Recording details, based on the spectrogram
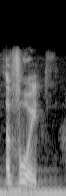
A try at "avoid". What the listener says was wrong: Okay, now pronounce that D instead of avoid. Okay, your tongue needs to come up to the top of your mouth so you can pronounce the sound.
